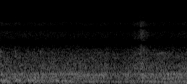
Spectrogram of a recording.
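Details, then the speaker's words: CEC 36-inch ceiling fan on a solid-state speed control at about 0.36 A, bearings still stiff: low, soft, even hum with no knocks or rubbing and only a faint bearing whisper; normal quiet running. "I really don't hear it. It's like bedroom quiet."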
